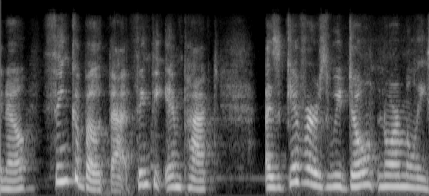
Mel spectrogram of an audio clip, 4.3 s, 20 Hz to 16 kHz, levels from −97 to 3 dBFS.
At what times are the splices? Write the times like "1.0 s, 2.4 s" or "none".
1.5 s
